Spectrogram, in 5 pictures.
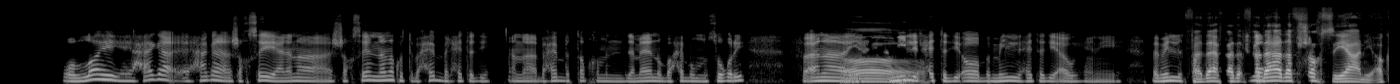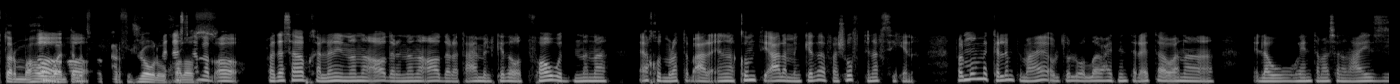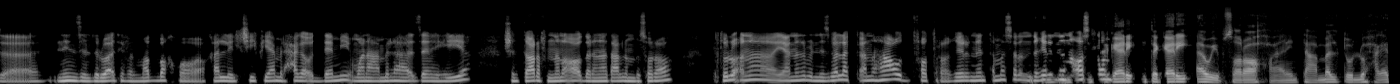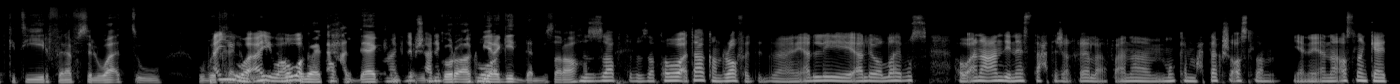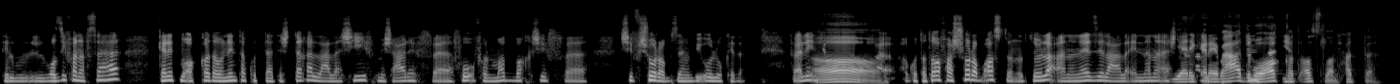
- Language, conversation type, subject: Arabic, podcast, إزاي تتعامل مع مرتب أقل من اللي كنت متوقعه؟
- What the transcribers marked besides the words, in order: tapping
